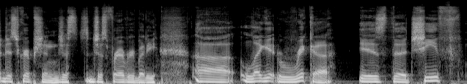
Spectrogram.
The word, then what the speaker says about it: Rikke: I think technically her name is pronounced Ricka.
